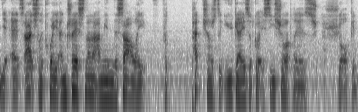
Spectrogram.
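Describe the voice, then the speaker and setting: A man with a strong Scottish accent speaks at a fairly quick pace and fairly low pitch. Noticeable background noise can be heard. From Scotland. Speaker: podcast co-host. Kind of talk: casual chat. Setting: live stream. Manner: animated.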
